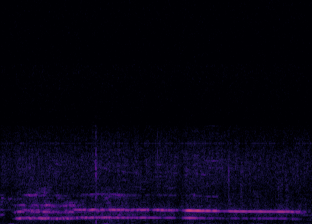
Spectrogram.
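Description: A faint, drawn-out pitched call lasting about two seconds, held on a nearly level pitch that sags slightly toward the end, with its loudest moment a little past the middle.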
